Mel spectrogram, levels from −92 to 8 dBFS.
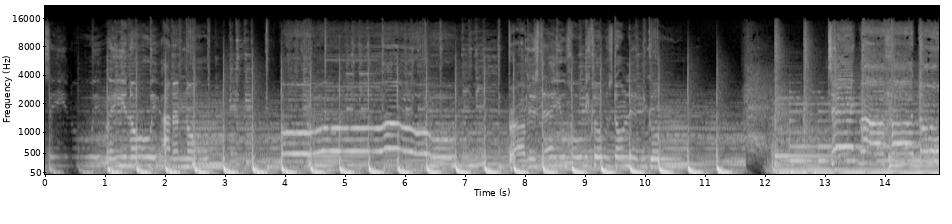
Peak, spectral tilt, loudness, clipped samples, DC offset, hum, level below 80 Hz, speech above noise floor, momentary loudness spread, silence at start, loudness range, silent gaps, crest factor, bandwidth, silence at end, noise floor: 0 dBFS; -6.5 dB/octave; -13 LUFS; under 0.1%; under 0.1%; none; -16 dBFS; 21 dB; 4 LU; 0 s; 2 LU; none; 10 dB; 14.5 kHz; 0 s; -32 dBFS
